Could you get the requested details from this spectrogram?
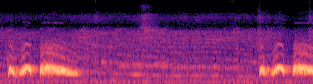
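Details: Spotted dove call used to lure wild doves: two short rising notes, then a long, drawn-out descending coo. The phrase is heard twice, about four seconds apart, with quiet between.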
